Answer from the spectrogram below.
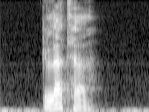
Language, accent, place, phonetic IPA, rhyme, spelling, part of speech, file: German, Germany, Berlin, [ˈɡlatɐ], -atɐ, glatter, adjective, De-glatter.ogg
- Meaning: 1. comparative degree of glatt 2. inflection of glatt: strong/mixed nominative masculine singular 3. inflection of glatt: strong genitive/dative feminine singular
